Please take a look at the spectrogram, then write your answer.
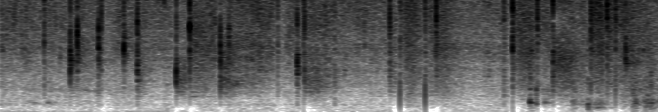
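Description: Cumin and white sesame seeds sizzle in hot oil in a pan over low gas, a steady crackling hiss broken by frequent small pops and spits.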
